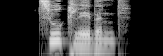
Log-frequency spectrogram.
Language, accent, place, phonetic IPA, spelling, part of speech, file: German, Germany, Berlin, [ˈt͡suːˌkleːbn̩t], zuklebend, verb, De-zuklebend.ogg
- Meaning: present participle of zukleben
